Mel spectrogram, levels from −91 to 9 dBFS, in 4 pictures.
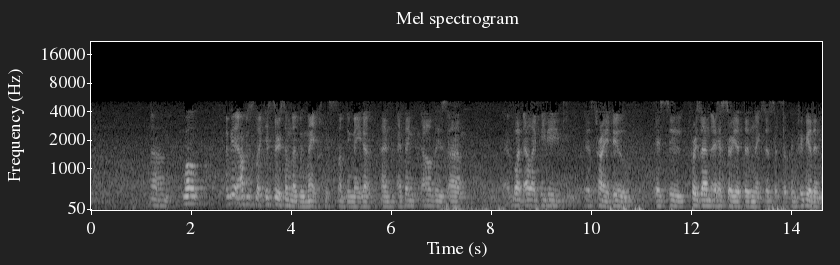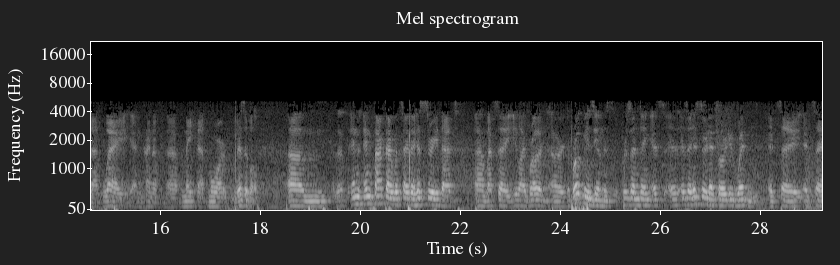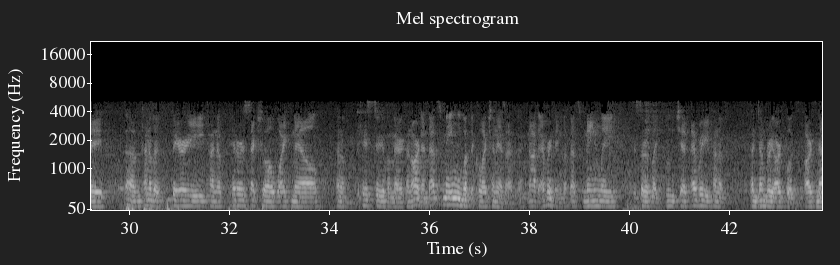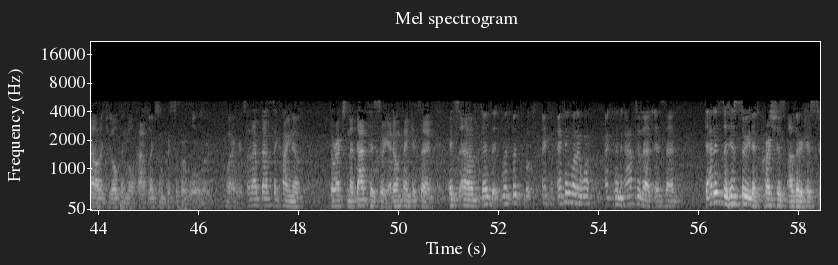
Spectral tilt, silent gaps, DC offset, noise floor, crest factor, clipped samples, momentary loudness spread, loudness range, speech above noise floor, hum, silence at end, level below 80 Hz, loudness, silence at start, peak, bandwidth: -5 dB/octave; none; under 0.1%; -47 dBFS; 22 dB; under 0.1%; 15 LU; 8 LU; 20 dB; none; 0 s; -44 dBFS; -28 LUFS; 0 s; -6 dBFS; 5.4 kHz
